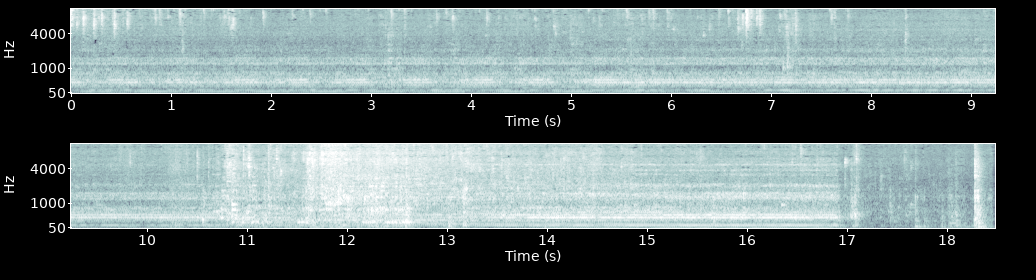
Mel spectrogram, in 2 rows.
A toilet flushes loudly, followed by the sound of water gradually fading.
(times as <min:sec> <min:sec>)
0:10.8 0:14.5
